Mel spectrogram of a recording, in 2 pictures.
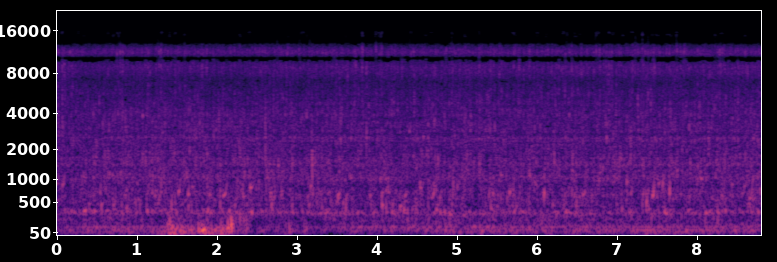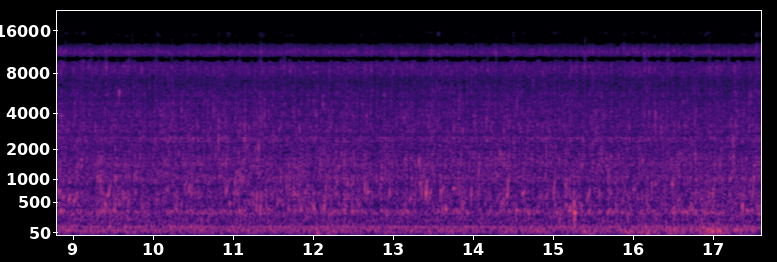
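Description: Water trickles and splashes steadily down a rock fountain into a pond.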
